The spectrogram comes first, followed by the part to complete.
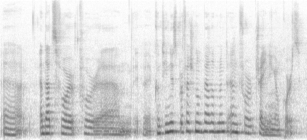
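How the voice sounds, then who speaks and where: Presenting at a conference in English, her second language, a woman from Sweden speaks in a low, gravelly, dark voice. She hesitates a lot, filling pauses and starting over often. There's a little hiss or hum.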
